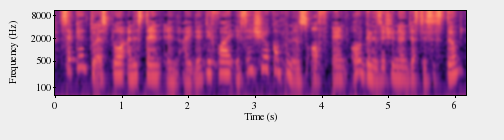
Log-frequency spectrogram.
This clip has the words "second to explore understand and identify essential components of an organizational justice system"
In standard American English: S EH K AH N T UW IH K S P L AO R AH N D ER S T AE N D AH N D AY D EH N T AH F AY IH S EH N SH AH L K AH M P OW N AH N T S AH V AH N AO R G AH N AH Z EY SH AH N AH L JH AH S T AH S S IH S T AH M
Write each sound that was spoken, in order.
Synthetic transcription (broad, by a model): S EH K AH N T UW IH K S P L AO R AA N D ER S T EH N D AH N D AY D EH N T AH F AY IH S EH N SH AH L K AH M P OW N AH N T S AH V AH N AO R G AH N AH Z EY SH AH N AH L JH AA S T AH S S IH S T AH M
